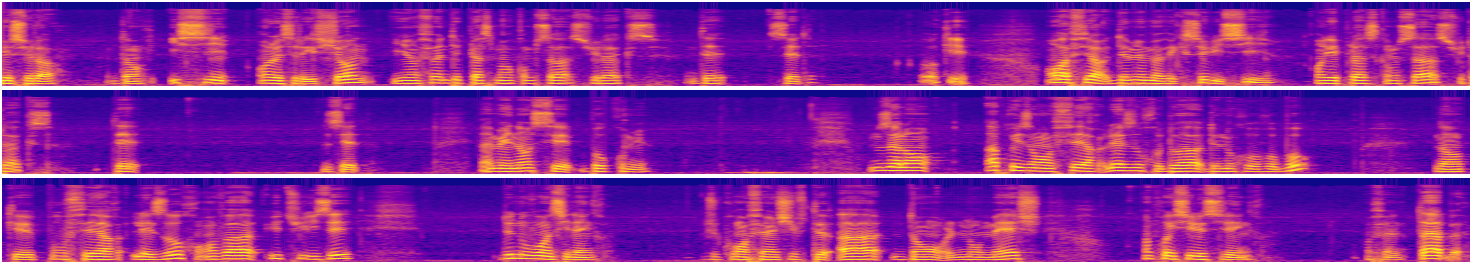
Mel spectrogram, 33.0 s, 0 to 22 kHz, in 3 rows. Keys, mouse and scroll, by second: 0.0 right click, 0.5 Tab, 1.3 right click, 1.9 l, 3.1-6.0 drag, 6.0 Tab, 7.2 Tab, 8.0 right click, 8.2 l, 9.2-12.3 drag, 12.5 Tab, 12.9 a, 13.3-14.8 scroll down 5, 14.8-15.5 scroll down 1, 15.5-16.4 scroll down 4, 16.4 KP_1, 19.2-20.7 scroll up 5, 20.7-21.4 scroll down 4, 21.4-22.7 shift+scroll up 2, 24.1-27.1 scroll up 4, 27.1 shift+a, 31.2-32.0 scroll down 4, 32.0 Tab.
